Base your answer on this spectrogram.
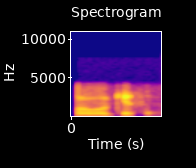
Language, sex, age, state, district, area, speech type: Tamil, male, 18-30, Tamil Nadu, Nagapattinam, rural, conversation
